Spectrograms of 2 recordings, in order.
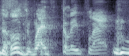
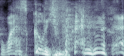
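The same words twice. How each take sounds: First: Laughing Elmer Fudd lisp. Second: "Wascally Flats" with W for R, laughing; laughing Elmer Fudd lisp. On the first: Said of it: "Wascally Flats". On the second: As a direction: say "Wascally" with a W in place of the R. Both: Pretend.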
